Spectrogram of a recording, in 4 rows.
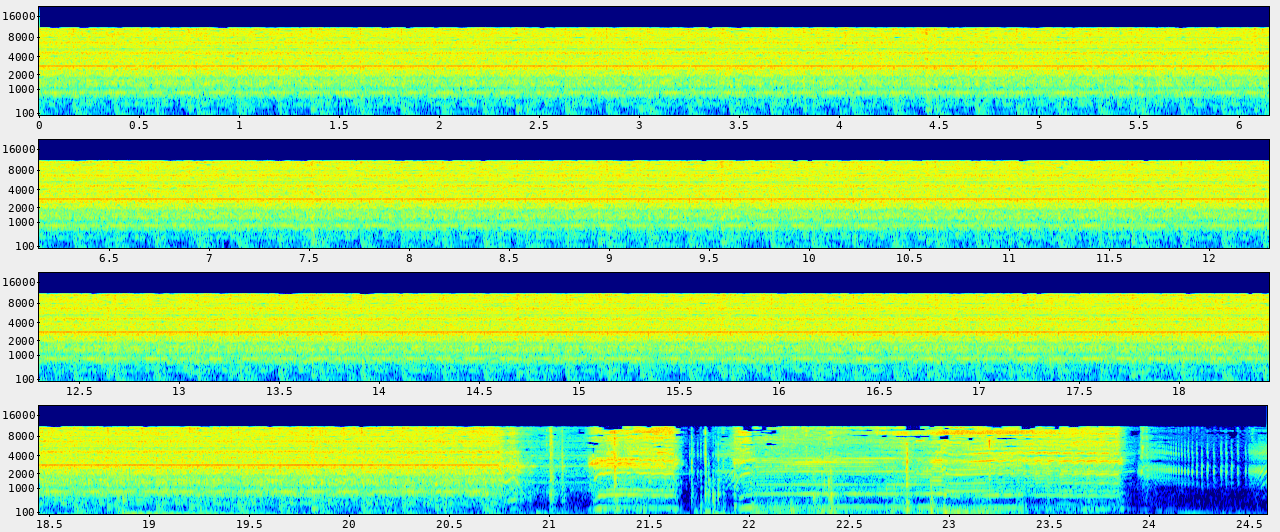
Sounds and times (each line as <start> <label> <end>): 0.0 rewind 24.5
0.0 working Sony CCD-TR55E Video8 Camcorder 24.5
